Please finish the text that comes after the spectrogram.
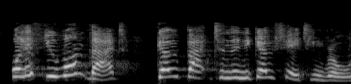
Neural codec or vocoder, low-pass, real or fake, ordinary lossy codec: codec, 16 kHz, 16 kbps, FreqCodec, smaller model; 7.2 kHz; fake; none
